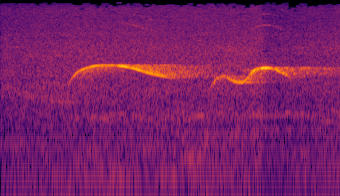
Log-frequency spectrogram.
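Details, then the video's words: Red-winged laughingthrushes (Trochalopteron formosum) sing to one another: two clear, sweet whistles, a long note rising then levelling off, then a shorter dipping-and-rising phrase, over quiet background. "Red-Winged Laughing Thrush Singing"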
